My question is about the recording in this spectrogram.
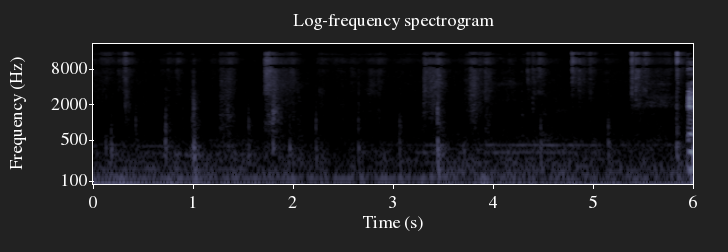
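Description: Faint rustling of slippery satin fabric being handled, with scattered light clicks over a low steady hum.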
